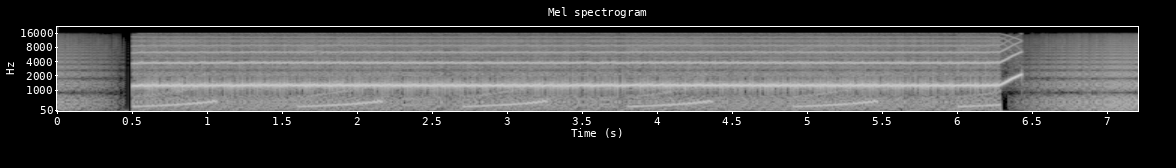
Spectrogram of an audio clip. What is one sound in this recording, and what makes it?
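Short electronic bleeps rise in pitch again and again.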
